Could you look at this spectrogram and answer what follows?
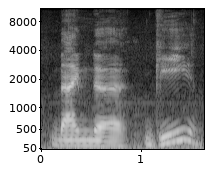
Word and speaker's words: Magna Ge: Some people say Magna G, some people say Magna Gay.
